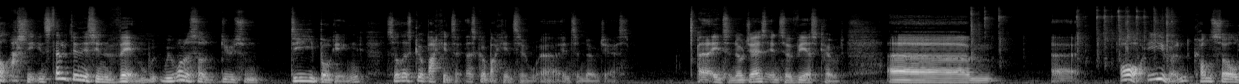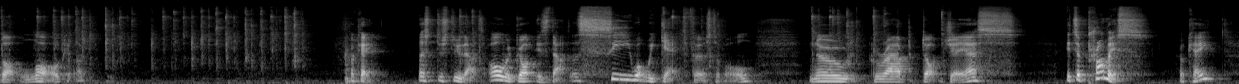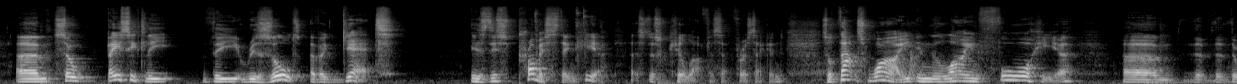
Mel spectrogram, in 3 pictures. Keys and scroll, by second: 9.2-13.9 typing, 16.7-17.4 typing, 19.0-21.6 typing, 29.9 typing.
